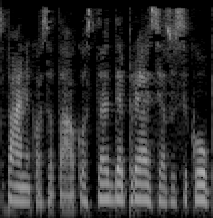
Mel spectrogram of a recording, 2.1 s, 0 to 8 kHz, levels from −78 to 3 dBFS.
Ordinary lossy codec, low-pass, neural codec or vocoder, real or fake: MP3, 32 kbps; 7.2 kHz; none; real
